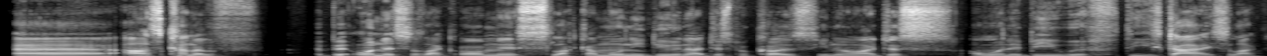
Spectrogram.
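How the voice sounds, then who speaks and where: A young man co-hosts a casual podcast. His voice sits low and he tells his story in a chatty, animated way, full of "like" and "you know what I mean". The sound is close and dry, with no room around it. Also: brisk, no room sound. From Ireland. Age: 20s. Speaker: podcast co-host.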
